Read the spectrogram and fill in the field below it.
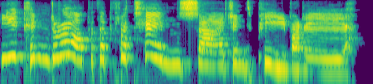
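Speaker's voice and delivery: very high, nasal, screeching dragon voice. Sir Rabran, illustrating the dragon with his elbows, speaks its line in a nasal screech. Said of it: "began to speak in what can only be described as a nasal screech".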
